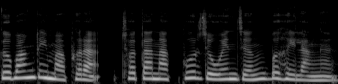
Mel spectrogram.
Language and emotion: Bodo, neutral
